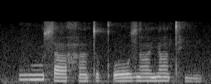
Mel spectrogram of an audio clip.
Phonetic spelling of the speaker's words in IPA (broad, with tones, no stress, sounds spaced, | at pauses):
v uː˦ s a˨ h ã˨ t ʊ˨ kʼ oː˨˦ z ã˦ j ã˦ tʰ i˨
